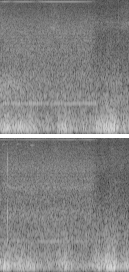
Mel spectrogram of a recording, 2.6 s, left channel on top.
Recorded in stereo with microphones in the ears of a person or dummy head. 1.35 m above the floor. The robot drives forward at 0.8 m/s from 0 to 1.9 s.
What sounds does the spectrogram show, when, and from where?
Only background noise.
